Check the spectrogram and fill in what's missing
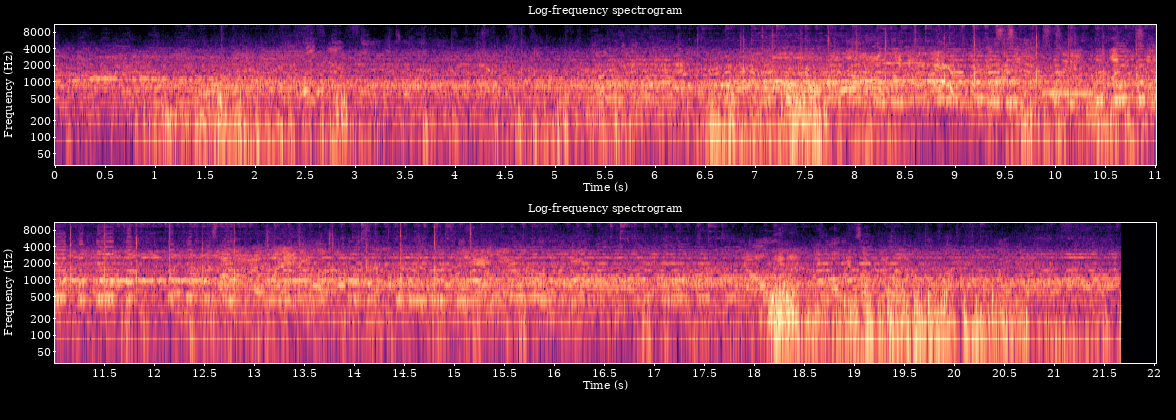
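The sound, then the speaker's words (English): A large outdoor crowd of protesters at a rally in Sydney, last weekend during the lockdown, fills the street with a loud, continuous roar of voices and footsteps, with occasional swells of shouting over the steady din. “How's that crowd? Isn't that amazing?”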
